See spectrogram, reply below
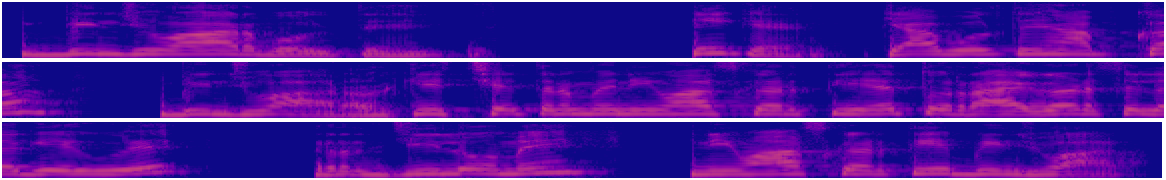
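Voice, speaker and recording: Male tutor, repetitive question-and-answer lecture, dull lo-fi recording. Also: high-pitched. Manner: asks the class questions and answers them himself, repeats key words. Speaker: teacher. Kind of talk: classroom lecture.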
